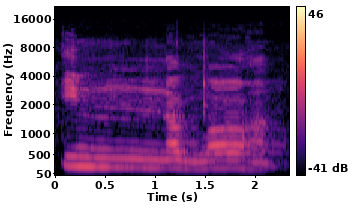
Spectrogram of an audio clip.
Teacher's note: نون مشدد میں غنہ بقدر ایک الف ہوگا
